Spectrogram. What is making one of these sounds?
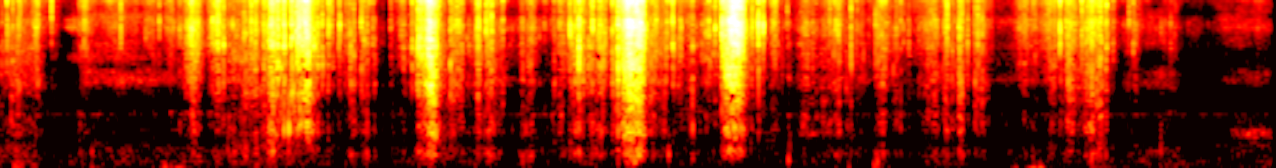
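A foil wrapper crinkles and tears open close by.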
